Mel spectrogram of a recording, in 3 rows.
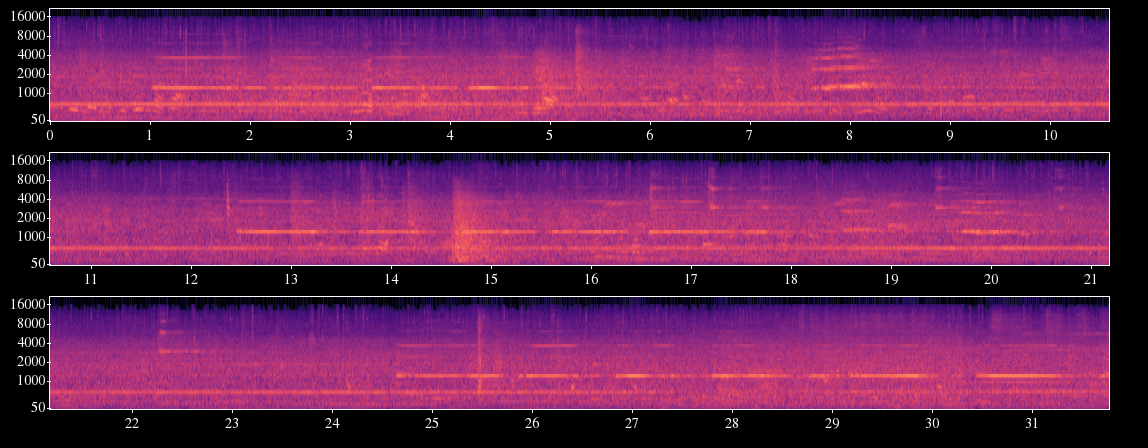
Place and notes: L'Aquila, Piazza Duomo - 2017-05-22 12-Piazza Duomo
L'Aquila AQ, Italy, 22 May 2017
